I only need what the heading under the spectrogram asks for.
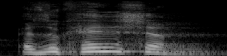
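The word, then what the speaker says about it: education: দেখো, এডুকেশন, এখানে ডি এর আগে আছে ই এবং পরে আছে ইউ, অর্থাৎ ডি এর আগেও ভাওয়েল, পরেও ভাওয়েল, সে কারণে ডি এর উচ্চারণটা হচ্ছে জ এর মতো, এডুকেশন।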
